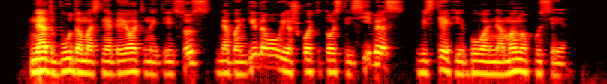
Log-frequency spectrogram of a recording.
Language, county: Lithuanian, Panevėžys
